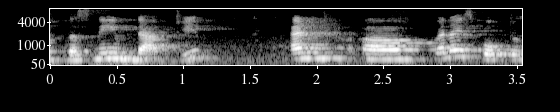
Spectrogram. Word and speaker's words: Damji: And I'm here with someone who is going to pronounce her name properly and I'm going to follow it. Tasneem Damji. Damji. See, I followed it right. Tasneem Damji.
